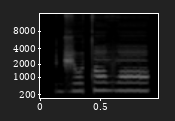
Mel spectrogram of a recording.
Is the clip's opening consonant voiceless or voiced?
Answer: voiced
